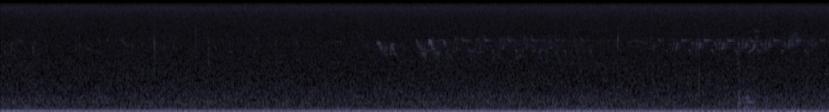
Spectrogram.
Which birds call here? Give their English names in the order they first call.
Eurasian Skylark, Hawaii Amakihi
